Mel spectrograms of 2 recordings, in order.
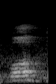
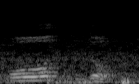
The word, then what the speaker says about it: পদ্য: এই যে তুমি দেখো গদ্য, এরপরে পদ্য নয়, উচ্চারণটা হবে পদ্য, না?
